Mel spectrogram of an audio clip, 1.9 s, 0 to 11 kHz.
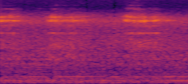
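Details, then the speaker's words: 1999 Jeep XJ replacement aftermarket A/C compressor clutch, pulley spun by hand with three shims, nut not yet fitted: steady scraping hiss rising and fading once per turn; clutch pulley rubbing on the field coil. "pulley is rubbing if you hear that it's definitely rubbing sounds like so i gotta put a fourth shim in"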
